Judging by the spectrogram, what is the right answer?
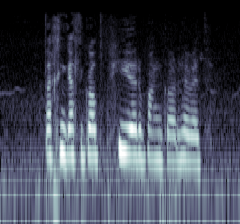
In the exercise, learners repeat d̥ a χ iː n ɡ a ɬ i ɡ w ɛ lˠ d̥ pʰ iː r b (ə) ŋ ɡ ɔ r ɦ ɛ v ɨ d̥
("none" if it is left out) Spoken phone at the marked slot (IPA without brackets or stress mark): a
